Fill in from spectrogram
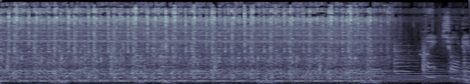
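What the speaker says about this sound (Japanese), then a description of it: "この刃物のところに端っこを合わせて縫っていきます" A sewing machine with a cutting blade stitches and trims a fabric edge, running in a fast, steady buzz before stopping near the end, with a voice talking over it.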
